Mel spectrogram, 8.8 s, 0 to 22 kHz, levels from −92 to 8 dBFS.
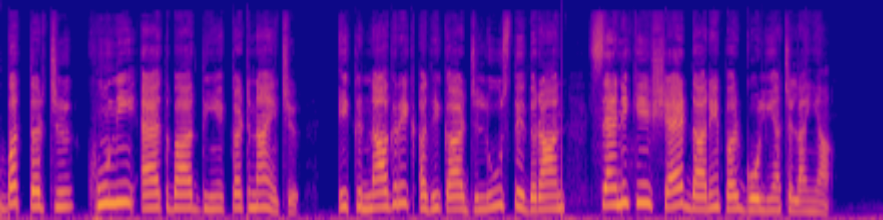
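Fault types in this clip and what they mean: Generation loss: swirly, hollow, smeared sound with blurred onsets, likely from several rounds of lossy re-encoding; the spectrogram shows patchy holes and nothing above 19 kHz.
Overlapping chunks: a 7 ms piece replays at each 2 s join, clicking at 1.59, 3.59, 5.60 and 7.61 s; the waveform shows a brief duplicated, discontinuous segment there.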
